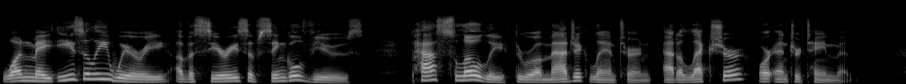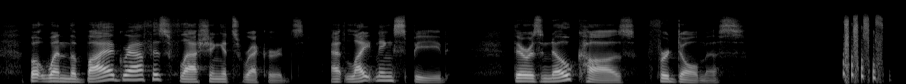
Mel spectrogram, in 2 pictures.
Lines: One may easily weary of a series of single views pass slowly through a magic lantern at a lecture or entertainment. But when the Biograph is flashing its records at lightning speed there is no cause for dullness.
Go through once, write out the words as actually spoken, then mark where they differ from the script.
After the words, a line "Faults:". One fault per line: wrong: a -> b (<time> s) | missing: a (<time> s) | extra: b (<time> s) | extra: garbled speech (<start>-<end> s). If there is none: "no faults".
One may easily weary of a series of single views pass slowly through a magic lantern at a lecture or entertainment. But when the Biograph is flashing its records at lightning speed there is no cause for dullness.
Faults:
no faults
